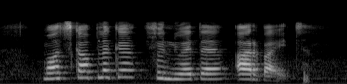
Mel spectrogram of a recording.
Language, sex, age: Afrikaans, female, 19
